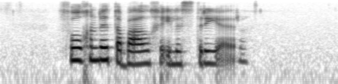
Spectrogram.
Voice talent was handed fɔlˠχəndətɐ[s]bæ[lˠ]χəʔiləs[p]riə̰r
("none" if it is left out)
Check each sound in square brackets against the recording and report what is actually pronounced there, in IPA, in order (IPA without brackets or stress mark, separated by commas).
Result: none, lˠ, t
